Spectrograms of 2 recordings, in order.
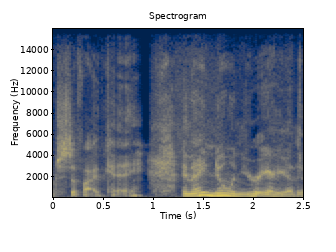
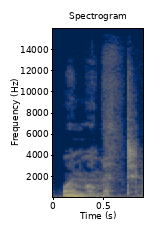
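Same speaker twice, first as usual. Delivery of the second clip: whisper; 14 dB quieter than usual. Real, not acted. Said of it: "I'm just trying to post this".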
